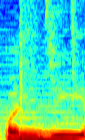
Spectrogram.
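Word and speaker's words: Panaji: तू visit in पंजी आप जो बोलते हैं हिंदी में पंजी और वैसे इंग्लिश में जो स्पेलिंग है वह आता है पणजी तो जनरली यहां पे साइलेंट होता है तो पंजी की प्रोनाउंस किया जाएगा तो पंजी में इस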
